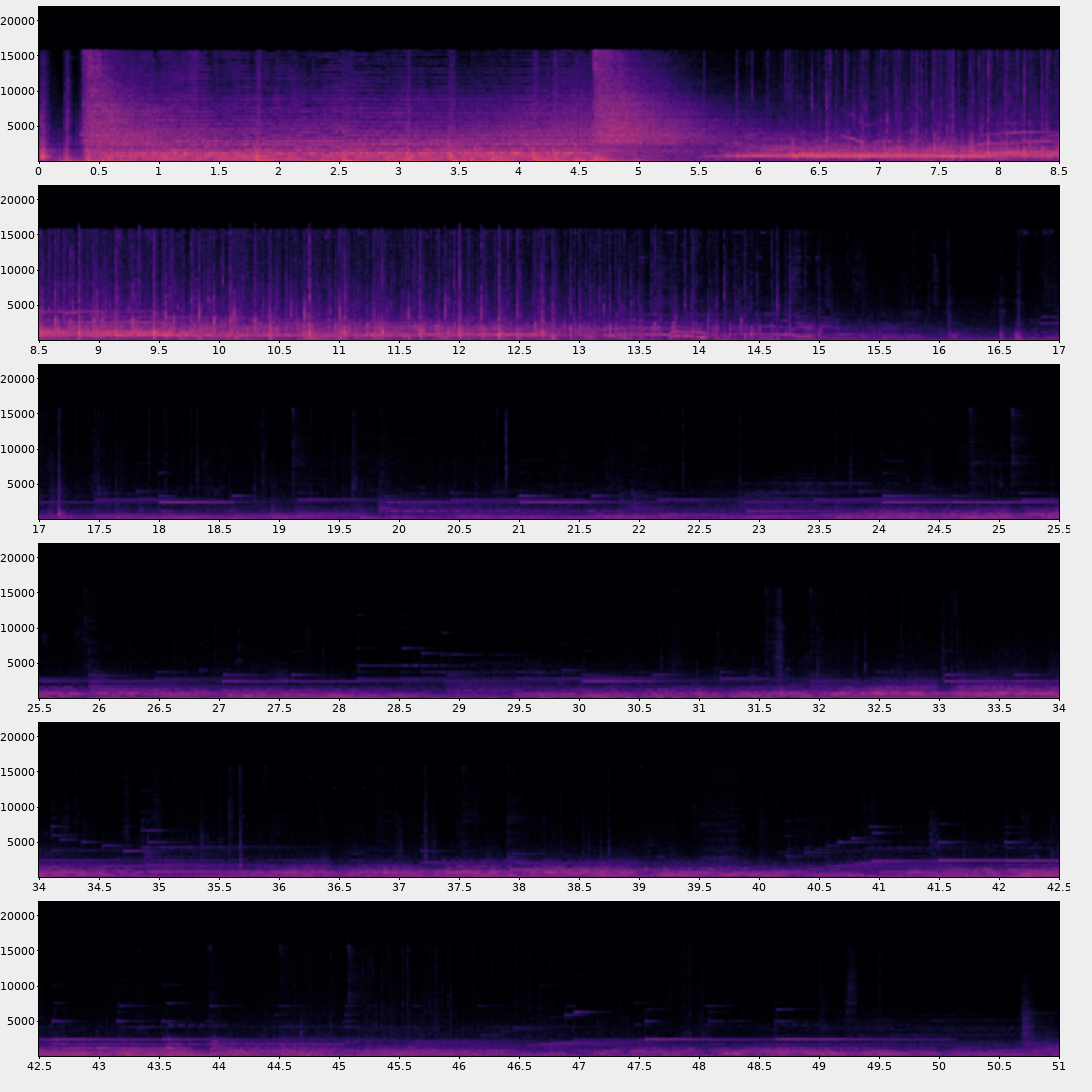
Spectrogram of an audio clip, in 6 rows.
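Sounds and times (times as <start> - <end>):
marching band sustained chords: 0.0 - 11.4, 16.4 - 51.0
crowd cheering and whooping: 5.5 - 15.3
crowd clapping: 5.6 - 15.3
bell-like mallet percussion: 16.5 - 51.0.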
